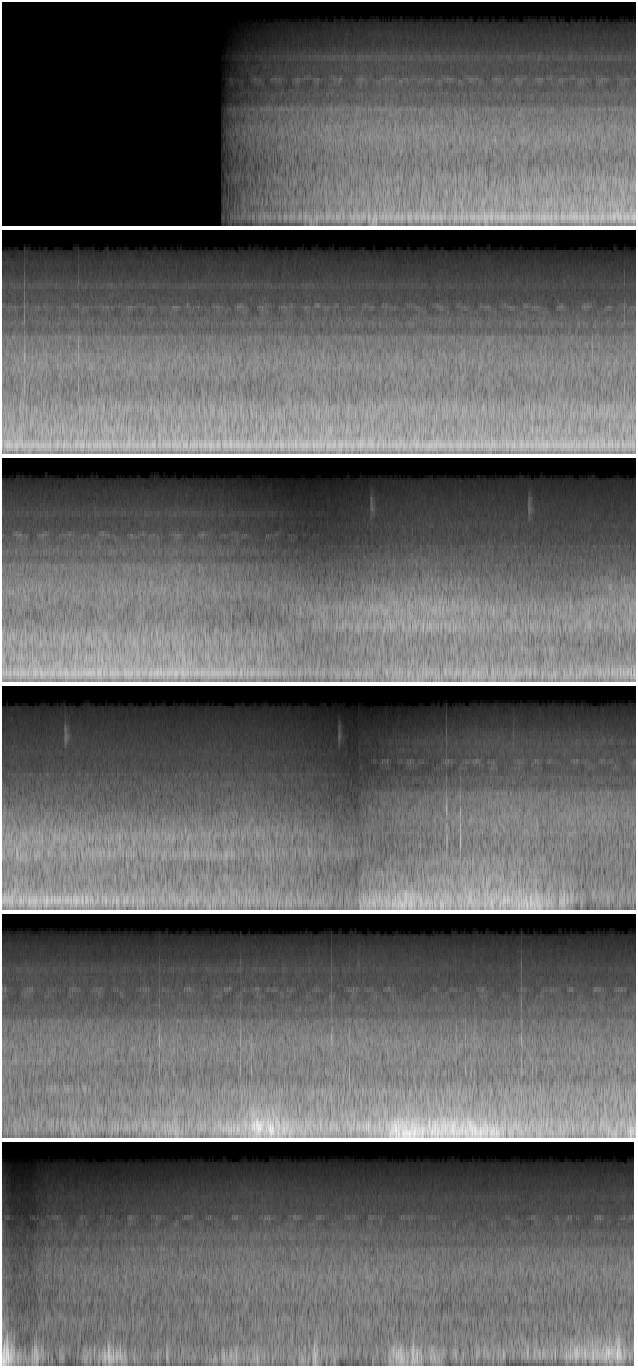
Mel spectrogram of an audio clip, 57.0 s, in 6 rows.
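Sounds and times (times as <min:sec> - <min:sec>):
heavy rain: 0:03.5 - 0:57.0
low hum: 0:39.4 - 0:48.1.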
